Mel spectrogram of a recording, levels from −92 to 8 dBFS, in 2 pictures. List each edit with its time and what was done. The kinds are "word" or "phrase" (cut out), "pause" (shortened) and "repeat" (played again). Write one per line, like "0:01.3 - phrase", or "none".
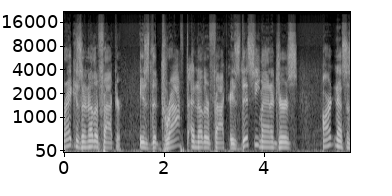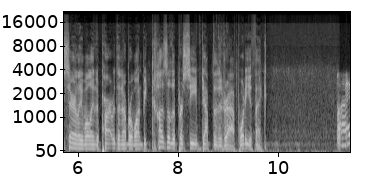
0:03.9 - phrase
